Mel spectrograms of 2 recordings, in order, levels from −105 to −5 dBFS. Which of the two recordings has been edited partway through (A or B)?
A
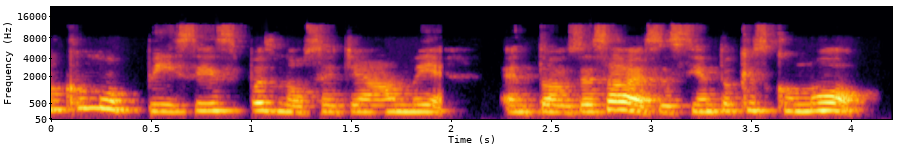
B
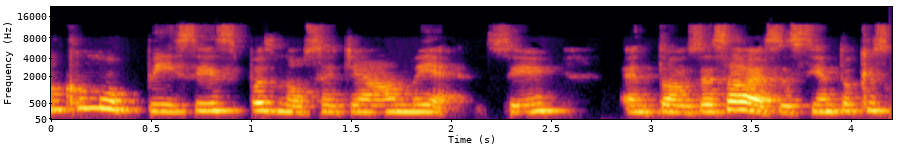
A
